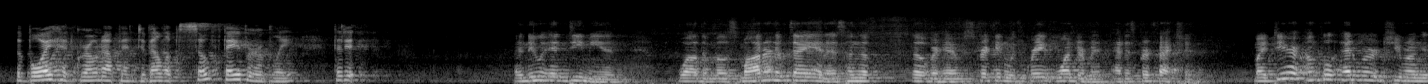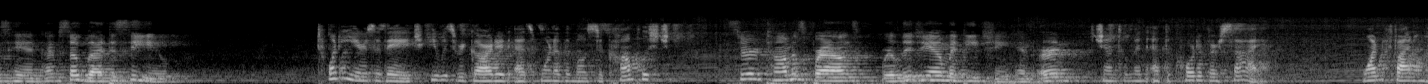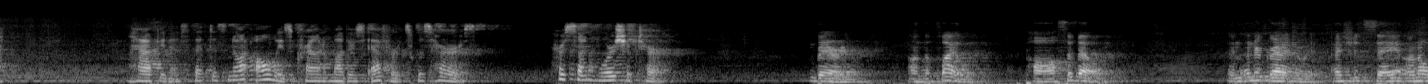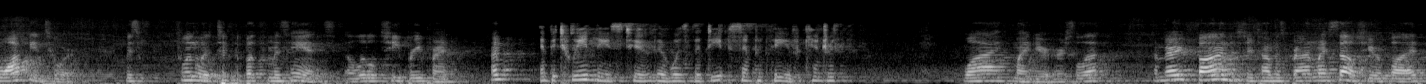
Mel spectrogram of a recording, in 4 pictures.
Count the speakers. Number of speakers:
two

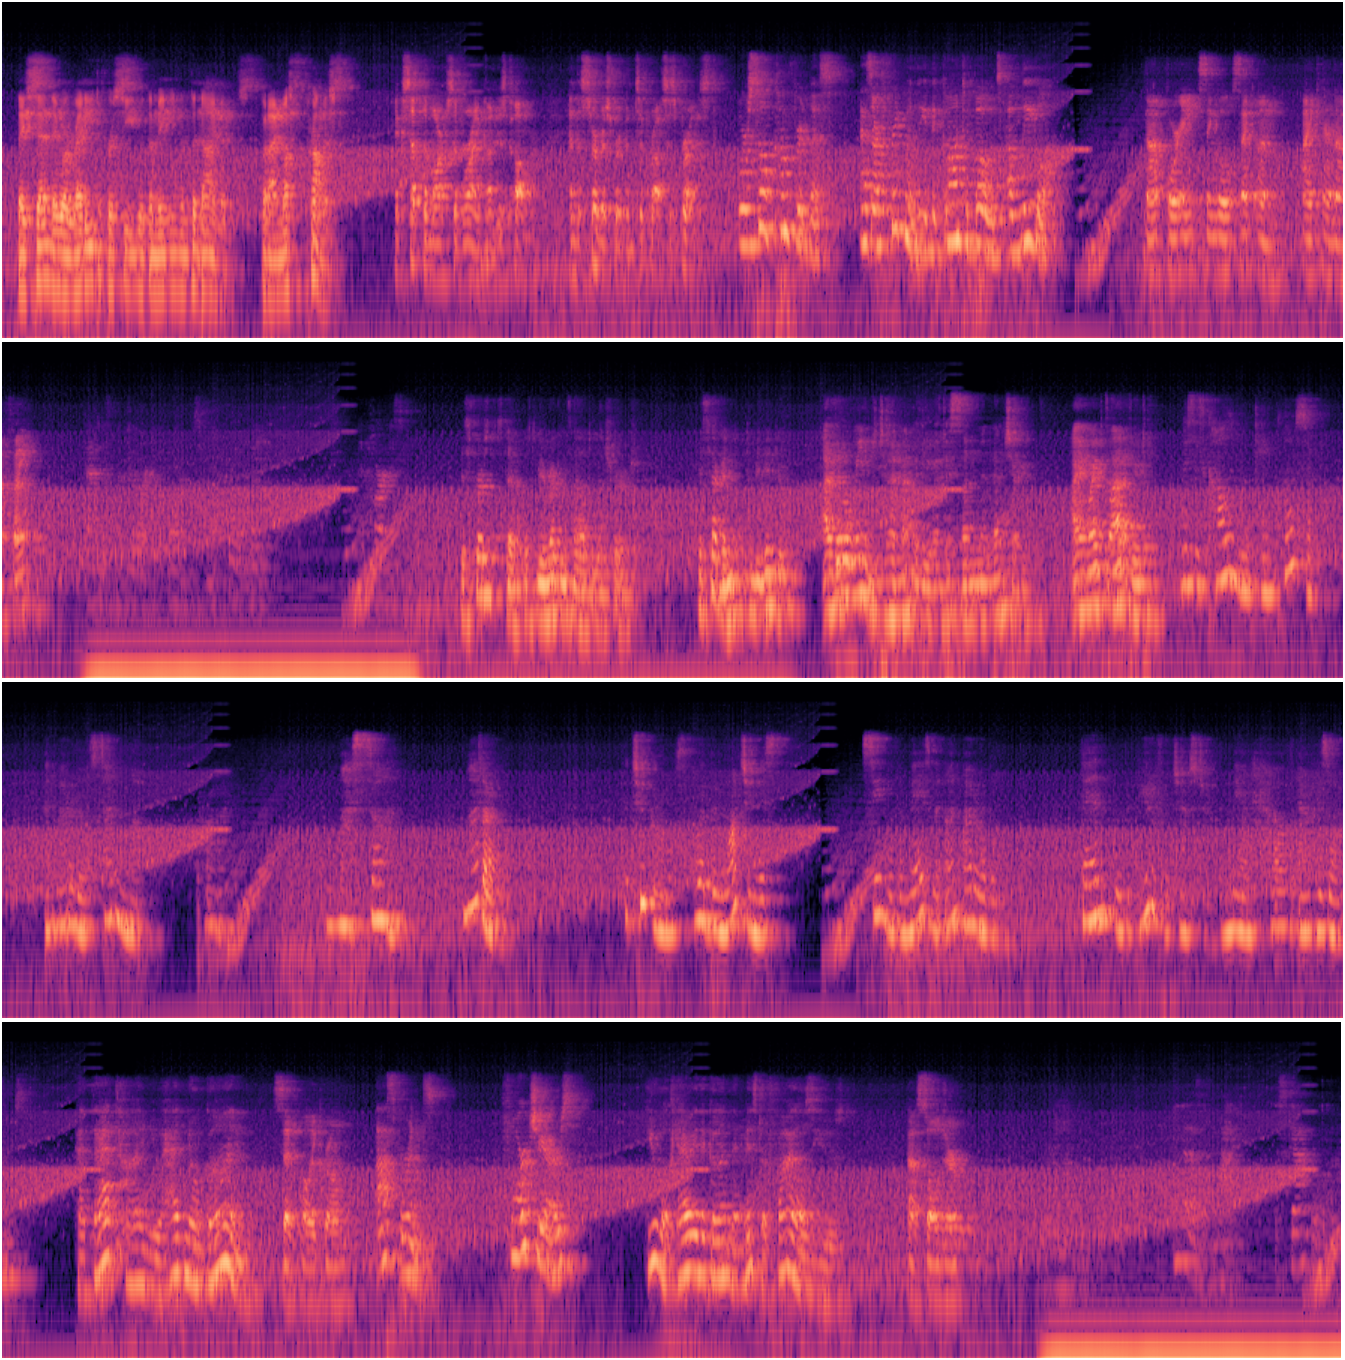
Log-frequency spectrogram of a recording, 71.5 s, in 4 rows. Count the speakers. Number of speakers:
eight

